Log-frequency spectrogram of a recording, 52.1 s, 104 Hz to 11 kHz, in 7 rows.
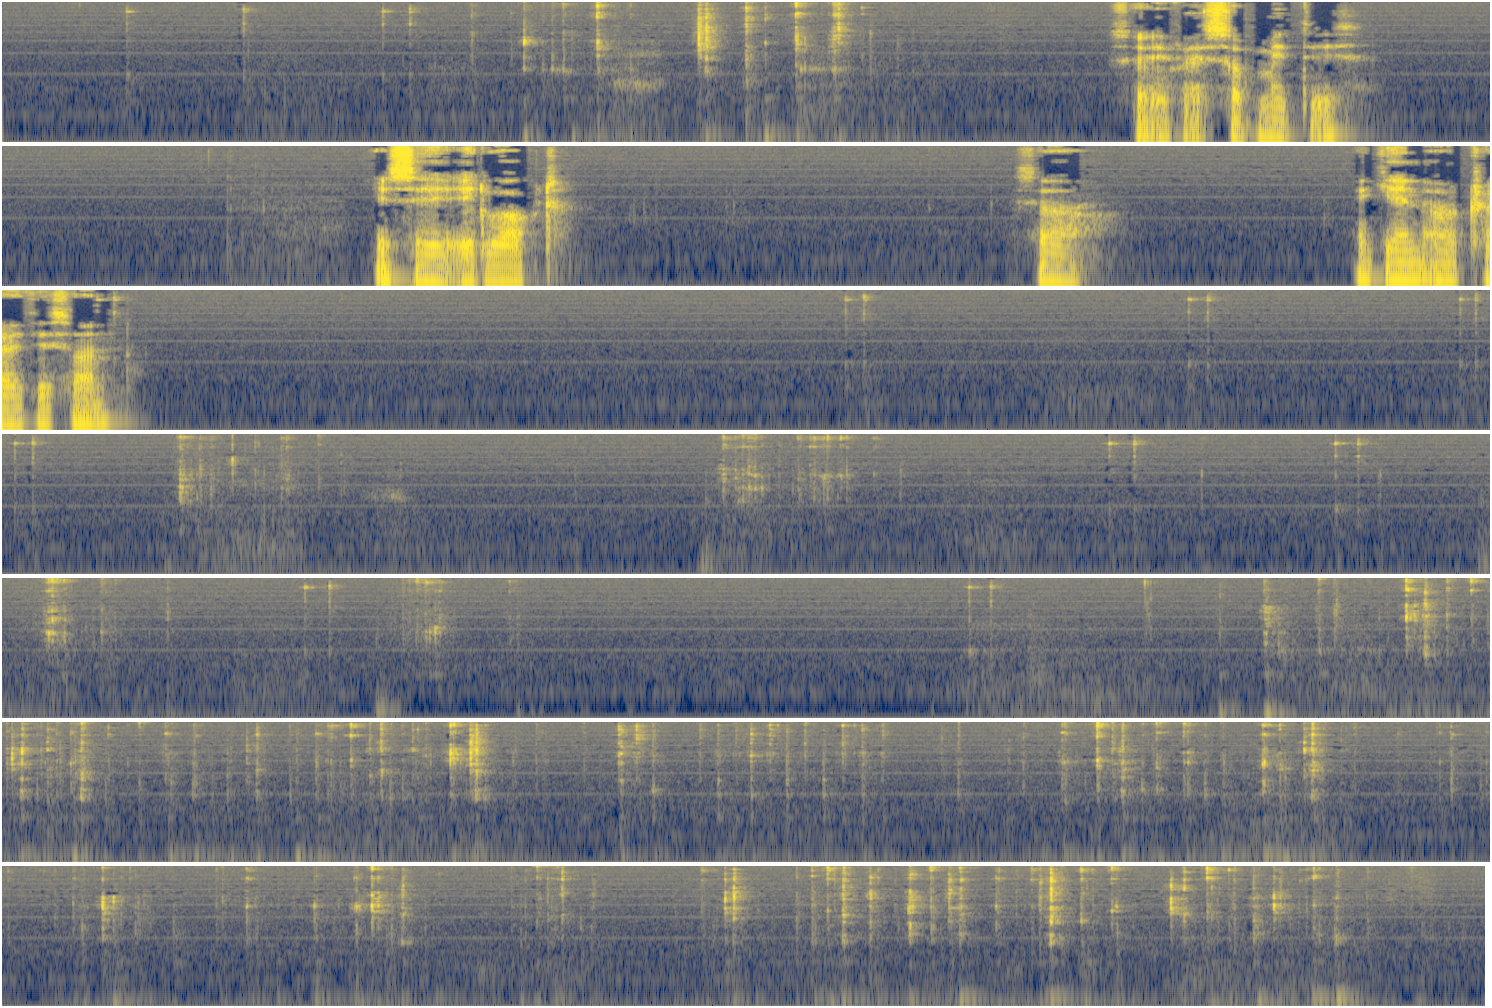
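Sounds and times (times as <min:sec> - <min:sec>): computer mouse clicks: 0:01.9 - 0:04.6, 0:19.1 - 0:19.3, 0:20.8 - 0:21.0, 0:22.2 - 0:22.6, 0:25.8 - 0:26.9, 0:27.8 - 0:28.1, 0:29.0 - 0:29.3, 0:31.2 - 0:32.4, 0:34.6 - 0:34.8, 0:35.8 - 0:47.6, 0:48.2 - 0:51.5.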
